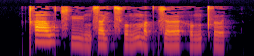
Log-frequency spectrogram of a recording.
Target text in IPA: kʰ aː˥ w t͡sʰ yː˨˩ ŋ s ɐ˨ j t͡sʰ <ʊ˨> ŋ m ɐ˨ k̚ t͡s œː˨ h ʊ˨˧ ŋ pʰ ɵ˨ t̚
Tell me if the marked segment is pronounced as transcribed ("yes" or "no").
no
